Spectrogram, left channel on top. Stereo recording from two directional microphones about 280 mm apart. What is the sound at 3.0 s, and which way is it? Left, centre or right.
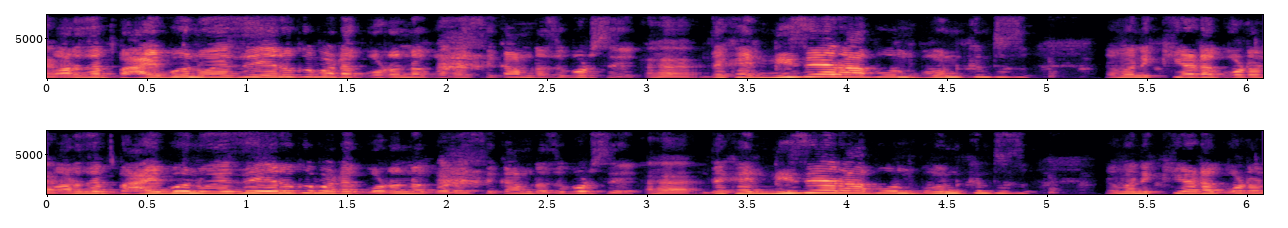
Speech, left.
